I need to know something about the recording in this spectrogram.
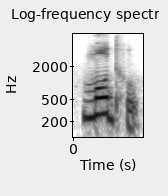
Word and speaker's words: মধু: হ্যাঁ, একইভাবে মধু না বলে আমরা বলছি মধু, কেন? রস্যকার রয়েছে। রস্য উকার থাকার কারণে আমরা কি বলছি? মধু।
